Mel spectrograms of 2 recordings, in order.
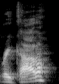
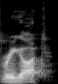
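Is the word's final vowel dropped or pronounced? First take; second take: pronounced; dropped. First: The word ends with a full final vowel. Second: The word is clipped, dropping its final vowel. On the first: "for those of you that want to pronounce it ricotta" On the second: "it's Rigot"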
